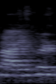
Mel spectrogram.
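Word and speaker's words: knife: গুলো কি কি, যেমন স্যার নাইফের কি উচ্চারণ হয় না, ও তো সাইলেন্ট লেটার, আমরা ওটা বলছি, সাউন্ড ওই সাউন্ডটাই নেই, না ওই রকম, সে তো ওরাও তো এনজি দিয়ে করে দেয়।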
